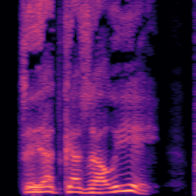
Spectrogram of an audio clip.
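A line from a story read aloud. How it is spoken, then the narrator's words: Hoarse rasp. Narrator (Russian): прохрипела Пат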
